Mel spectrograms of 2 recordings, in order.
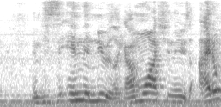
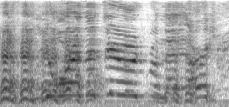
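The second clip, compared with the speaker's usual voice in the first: high, loud, laughing shock at spotting the hurricane guy; excited recognition; 10 semitones higher, 12 dB louder than usual. Retold or imitated. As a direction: shout it in laughing disbelief. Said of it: "and I was like".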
